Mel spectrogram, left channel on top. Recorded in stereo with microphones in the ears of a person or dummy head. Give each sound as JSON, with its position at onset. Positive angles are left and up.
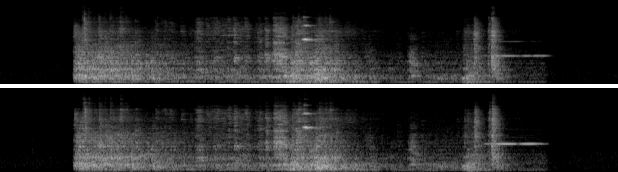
{"t": 0.7, "sound": "a sliding door", "side_deg": 30, "distance_m": 1.0}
